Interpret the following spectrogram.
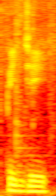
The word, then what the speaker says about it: Fiji: ini disebut Fiti levu nama Fiji berasal dari pengucapan Tonga dari kata Fiti orang Tonga yang memiliki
